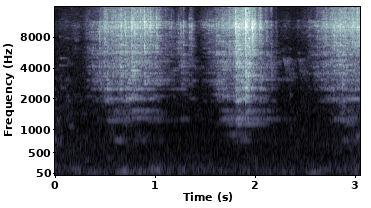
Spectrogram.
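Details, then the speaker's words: Old Coleman 426D three-burner camp stove, fuel tank shaken: three bursts of gritty, tinkling rattle like loose flakes inside, rust built up in the tank; grit also found on the pump's leather cup. "yeah you can hear the rust in there can't"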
